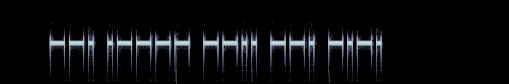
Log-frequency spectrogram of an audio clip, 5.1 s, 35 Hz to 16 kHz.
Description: Morse code, heard as a keyed tone, about 25 wpm, 700 Hz. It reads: G1ZGC
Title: DXCC-100 Call Signs - 5 Characters - Repeated 3x - 25wpm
